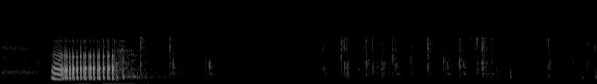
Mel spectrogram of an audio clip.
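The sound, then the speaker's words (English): Rapid, uneven clicking of someone typing a note on a computer keyboard continues for several seconds, clear, after a brief loud tonal cry at the very start. “You can hear me typing away, right?”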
